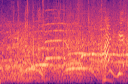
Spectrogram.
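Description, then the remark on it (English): A steady wash of audience applause for a joke about sick days for dogs, with mingled voices and a few whoops rising over the clapping, sustained and fairly loud throughout the short stretch. “Yeah, all right, we're clapping that, because that's the most American nonsense I've ever heard.”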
